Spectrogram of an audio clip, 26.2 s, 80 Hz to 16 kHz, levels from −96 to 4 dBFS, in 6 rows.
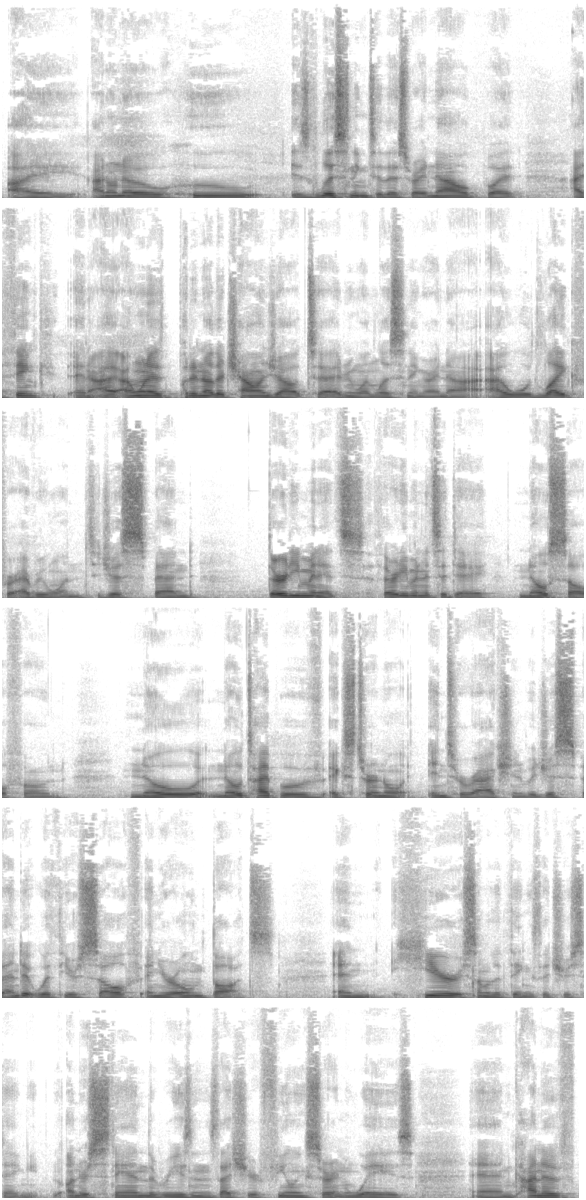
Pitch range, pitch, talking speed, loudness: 125-140 Hz, 135 Hz, 185 wpm, -31 LUFS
